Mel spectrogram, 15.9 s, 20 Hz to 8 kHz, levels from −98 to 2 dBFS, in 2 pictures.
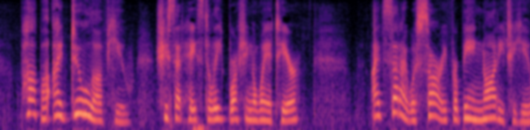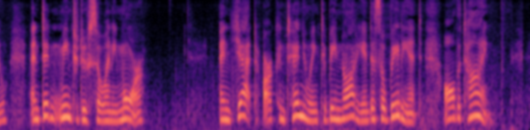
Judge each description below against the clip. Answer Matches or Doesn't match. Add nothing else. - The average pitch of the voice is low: Doesn't match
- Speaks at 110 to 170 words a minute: Matches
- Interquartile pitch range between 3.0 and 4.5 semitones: Matches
